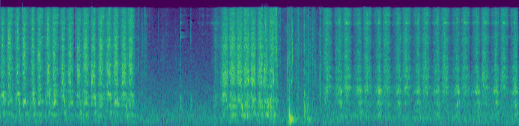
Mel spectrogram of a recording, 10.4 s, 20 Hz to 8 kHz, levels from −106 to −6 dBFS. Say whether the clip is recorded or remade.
remade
